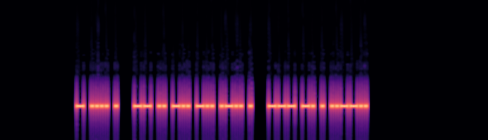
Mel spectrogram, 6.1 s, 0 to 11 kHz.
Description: Morse code, heard as a keyed tone, about 40 wpm, 700 Hz. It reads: THE MIDDLE ONE?
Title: Sentences from Top 900 Words 40wpm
